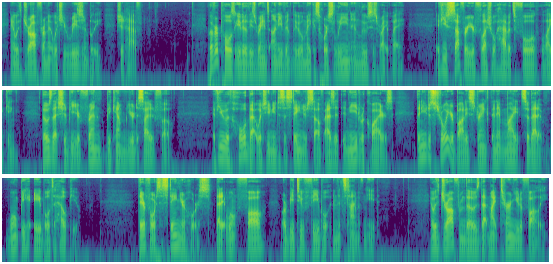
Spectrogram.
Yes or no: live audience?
no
